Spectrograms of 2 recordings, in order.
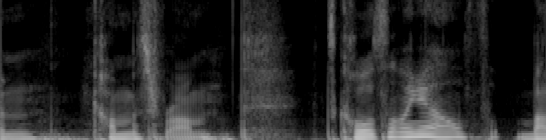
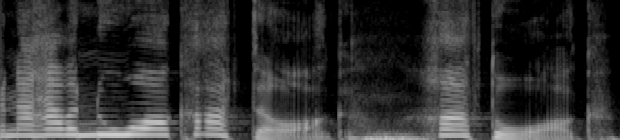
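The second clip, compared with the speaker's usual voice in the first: put-on New York accent, very high and slow; 11 semitones higher than usual. Trying out an accent despite expected abuse, in a put-on New York accent. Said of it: "I kind of have an okay New York accent".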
